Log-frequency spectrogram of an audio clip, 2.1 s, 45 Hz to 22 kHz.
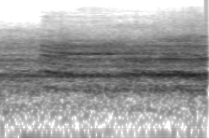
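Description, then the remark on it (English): A large stadium crowd at a football match against Bournemouth, near the 28th minute, roars and cheers in a sustained, loud swell that builds slightly and holds steady, dense and continuous without any distinct voices standing out. “That's got the crowd going.”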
